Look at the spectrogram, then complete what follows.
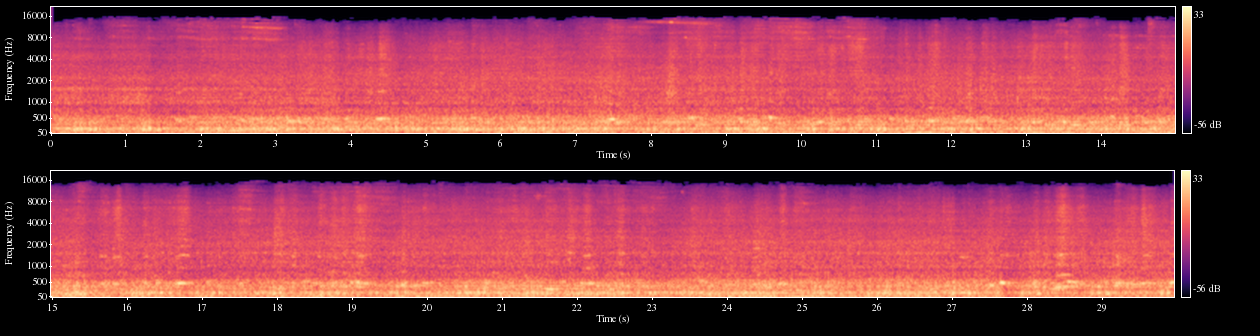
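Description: Freight train cars, boxcars and covered hoppers, rolling past at speed: a steady, loud rumble of steel wheels on the rails, with clickety-clack from the wheels.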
